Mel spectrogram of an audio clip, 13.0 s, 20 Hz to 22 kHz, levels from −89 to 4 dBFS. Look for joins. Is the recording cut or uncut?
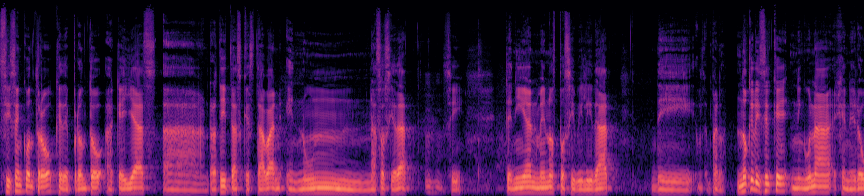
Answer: cut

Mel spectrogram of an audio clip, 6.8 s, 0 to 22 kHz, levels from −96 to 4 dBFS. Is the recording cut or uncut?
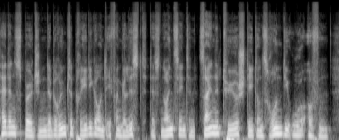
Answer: cut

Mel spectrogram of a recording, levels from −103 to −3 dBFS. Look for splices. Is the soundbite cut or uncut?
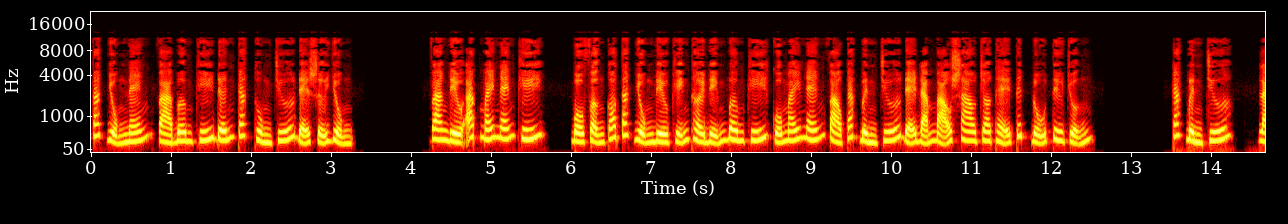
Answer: uncut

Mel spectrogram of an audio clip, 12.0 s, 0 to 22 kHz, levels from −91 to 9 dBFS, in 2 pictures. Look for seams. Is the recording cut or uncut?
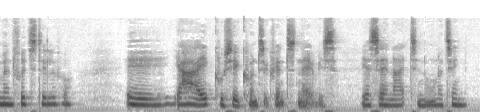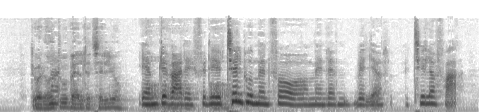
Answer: cut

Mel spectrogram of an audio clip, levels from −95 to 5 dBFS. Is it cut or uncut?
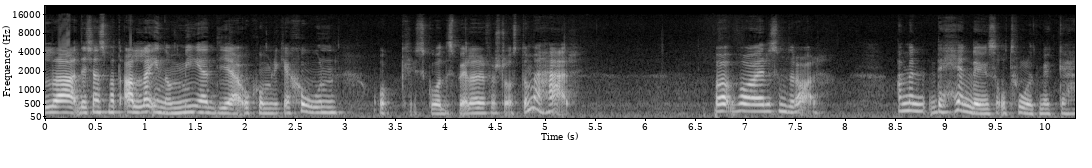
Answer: uncut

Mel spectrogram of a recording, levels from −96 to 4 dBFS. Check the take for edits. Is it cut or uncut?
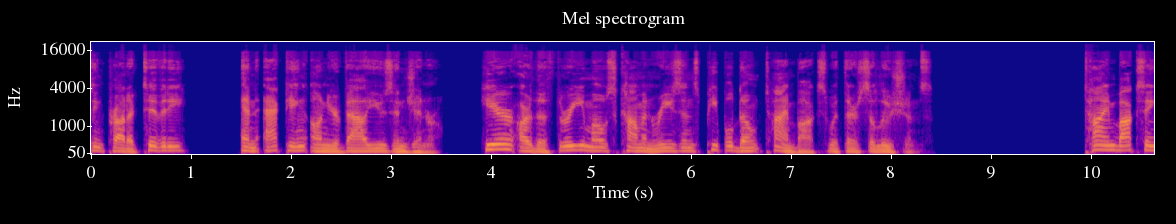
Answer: cut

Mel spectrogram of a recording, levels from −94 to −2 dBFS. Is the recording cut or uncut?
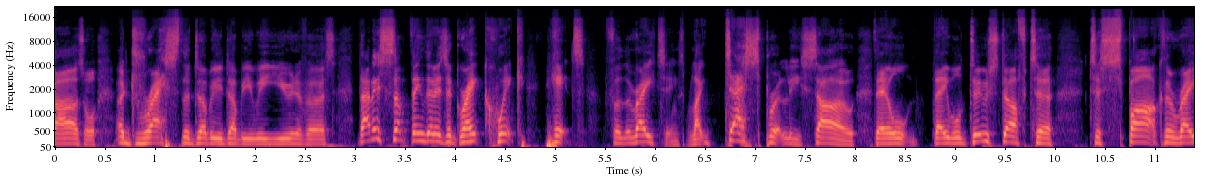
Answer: cut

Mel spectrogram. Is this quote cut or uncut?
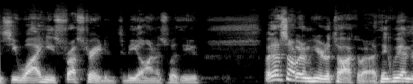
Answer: cut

